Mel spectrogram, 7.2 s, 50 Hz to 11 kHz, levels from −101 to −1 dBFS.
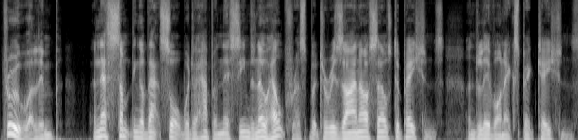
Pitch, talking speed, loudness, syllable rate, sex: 110 Hz, 215 wpm, -21 LUFS, 6.4 syllables/s, male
